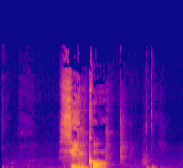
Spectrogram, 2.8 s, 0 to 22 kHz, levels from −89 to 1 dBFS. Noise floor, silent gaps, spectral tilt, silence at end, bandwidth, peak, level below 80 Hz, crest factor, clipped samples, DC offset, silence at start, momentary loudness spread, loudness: -63 dBFS; none; -3.5 dB/octave; 0.9 s; 16 kHz; -2 dBFS; -62 dBFS; 22 dB; under 0.1%; under 0.1%; 0.9 s; 11 LU; -21 LUFS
